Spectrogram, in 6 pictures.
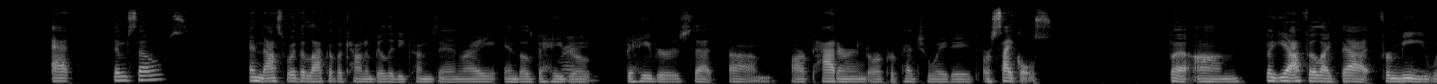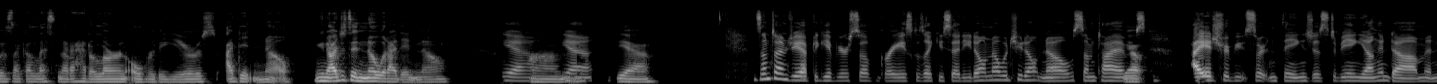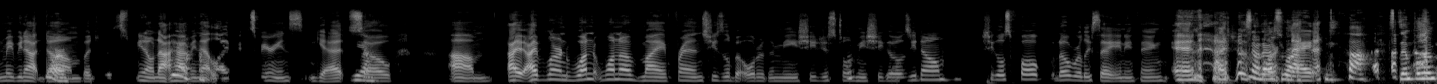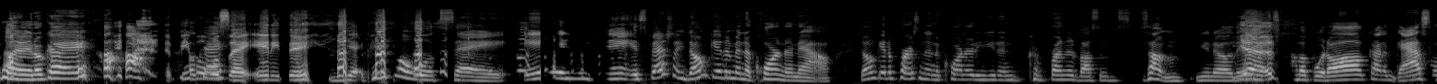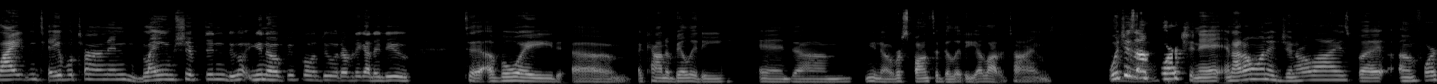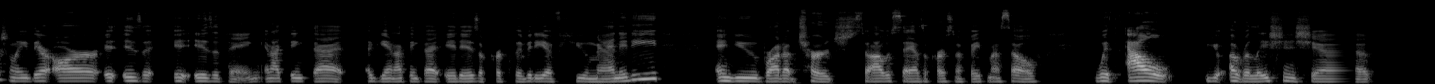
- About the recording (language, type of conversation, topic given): English, unstructured, What’s the biggest surprise you’ve had about learning as an adult?
- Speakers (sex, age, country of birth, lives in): female, 40-44, United States, United States; female, 40-44, United States, United States
- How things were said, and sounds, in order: other noise; chuckle; laugh; stressed: "anything"; laughing while speaking: "and I just learned that"; laugh; laughing while speaking: "anything"; laugh; chuckle; other background noise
